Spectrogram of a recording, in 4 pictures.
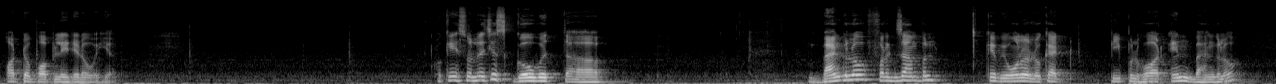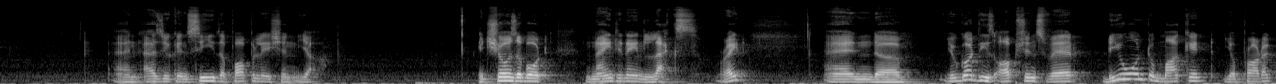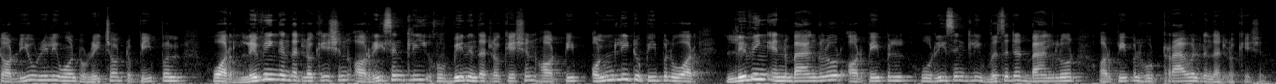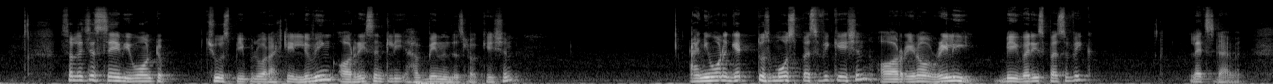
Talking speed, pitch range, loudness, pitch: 160 wpm, 125-175 Hz, -21 LUFS, 150 Hz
